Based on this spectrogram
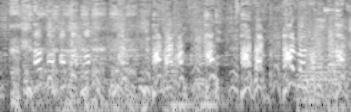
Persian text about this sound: ایست، سگو بفرستین دنبالش.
